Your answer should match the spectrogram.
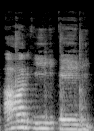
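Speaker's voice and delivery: slow, letter by letter R E A D; spelling letters. Shown as a demonstration. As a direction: spell आर ई ए डी out slowly. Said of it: "तो read असा आहे". (आर ई ए डी हळू spelling)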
